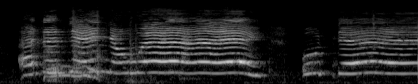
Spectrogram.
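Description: Young girl singing the blues in high, long-held notes with a wavering pitch: two drawn-out phrases with a short break between them, the second starting about three seconds in.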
